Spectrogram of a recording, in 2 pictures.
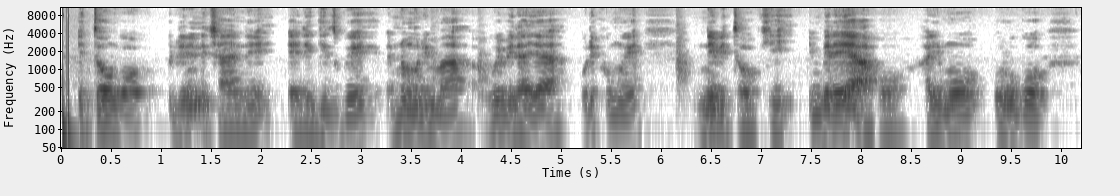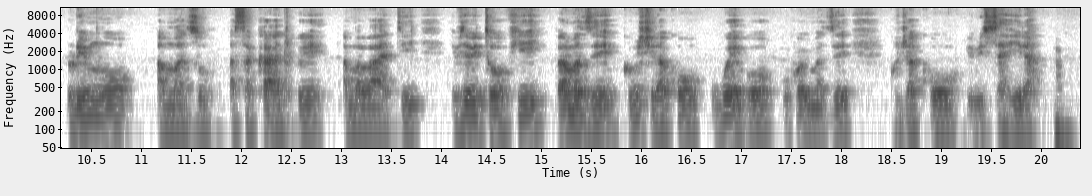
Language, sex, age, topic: Rundi, male, 25-35, agriculture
